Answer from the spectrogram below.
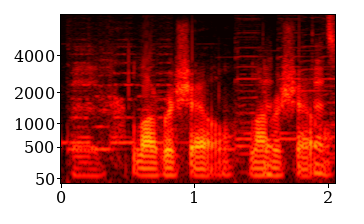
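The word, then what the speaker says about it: L'Arachel: La Rochelle. La Rochelle, okay. I'm trying to break my La Rachel.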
